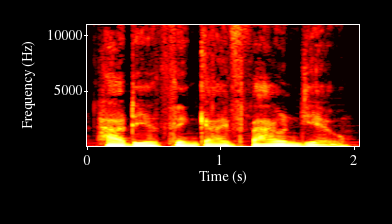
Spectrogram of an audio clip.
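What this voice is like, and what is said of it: Imitates a character's voice. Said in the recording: “That's my Brenner impersonation.”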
